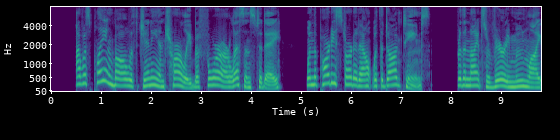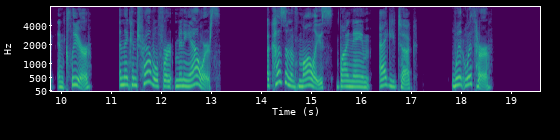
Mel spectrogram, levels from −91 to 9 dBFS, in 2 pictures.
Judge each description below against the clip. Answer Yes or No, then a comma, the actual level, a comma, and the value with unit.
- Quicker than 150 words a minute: No, average, 140 wpm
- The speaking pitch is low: No, high, 220 Hz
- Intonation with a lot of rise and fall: No, average, 4.6 semitones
